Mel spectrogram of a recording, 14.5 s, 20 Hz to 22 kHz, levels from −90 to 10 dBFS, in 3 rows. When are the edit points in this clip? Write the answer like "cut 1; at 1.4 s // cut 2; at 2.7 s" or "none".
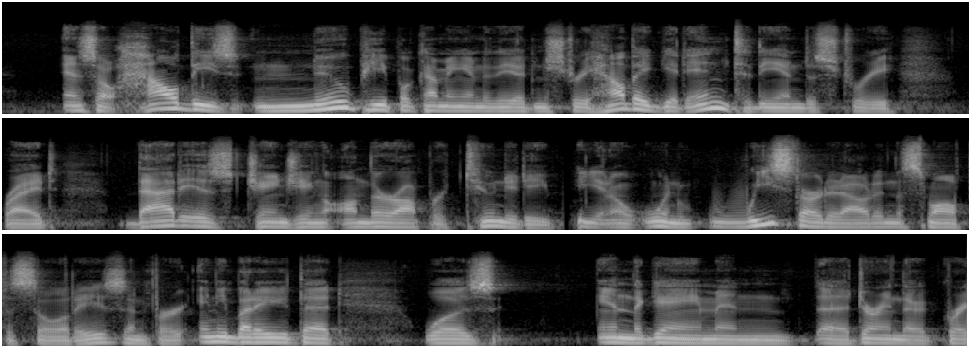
cut 1; at 7.6 s

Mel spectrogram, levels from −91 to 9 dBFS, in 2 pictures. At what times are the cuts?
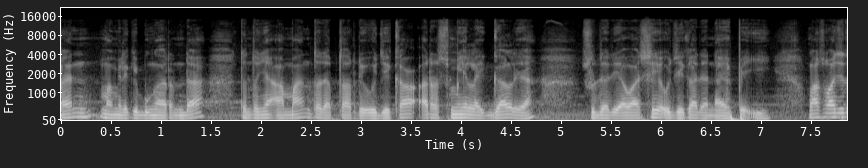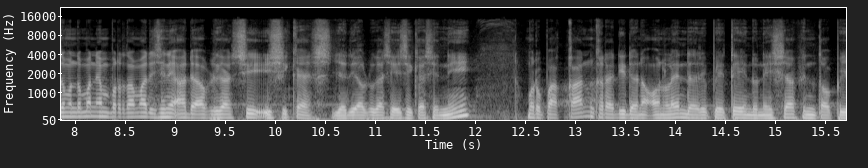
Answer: none

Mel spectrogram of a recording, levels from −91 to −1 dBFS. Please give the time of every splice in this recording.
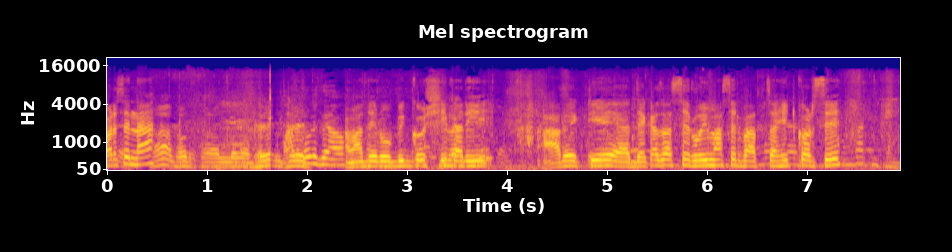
cut 1; at 2.4 s

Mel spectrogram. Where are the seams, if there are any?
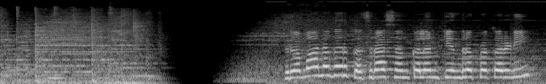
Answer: cut 1; at 2.6 s

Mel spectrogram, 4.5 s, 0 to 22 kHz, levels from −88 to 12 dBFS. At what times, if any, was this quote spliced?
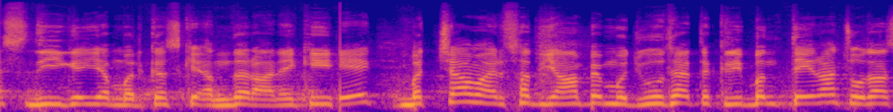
cut 1; at 1.7 s

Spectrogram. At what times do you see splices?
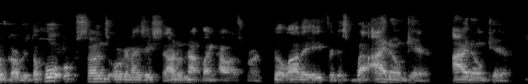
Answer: cut 1; at 2.7 s

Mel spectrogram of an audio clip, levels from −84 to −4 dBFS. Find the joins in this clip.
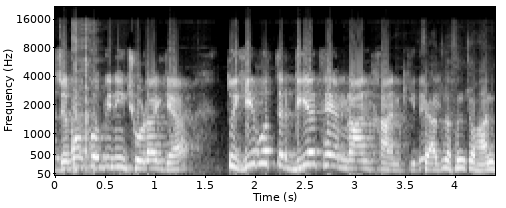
cut 1; at 3.5 s

